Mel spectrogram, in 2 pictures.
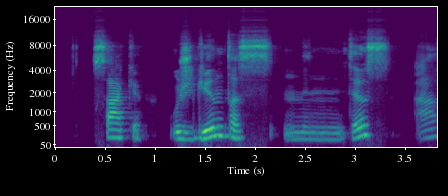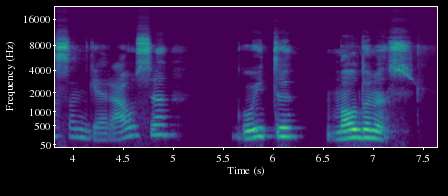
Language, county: Lithuanian, Kaunas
